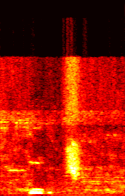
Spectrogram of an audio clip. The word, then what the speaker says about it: bobo: So it's spelled COOK. Bobo. But when you hear it, it sounds like Bobo, like Bobo.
